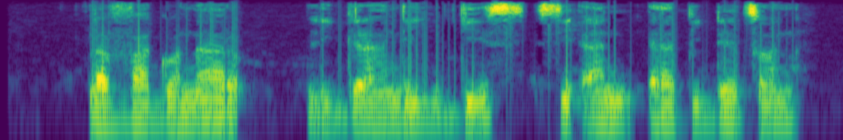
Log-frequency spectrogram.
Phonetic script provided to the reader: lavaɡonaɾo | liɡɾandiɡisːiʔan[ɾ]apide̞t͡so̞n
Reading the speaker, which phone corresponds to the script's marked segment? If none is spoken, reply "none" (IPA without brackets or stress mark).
ɾ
